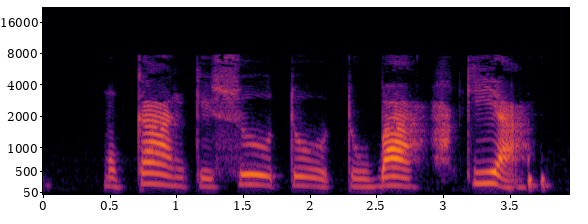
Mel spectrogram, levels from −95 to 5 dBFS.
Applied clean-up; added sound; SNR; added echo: none; none; none; none.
